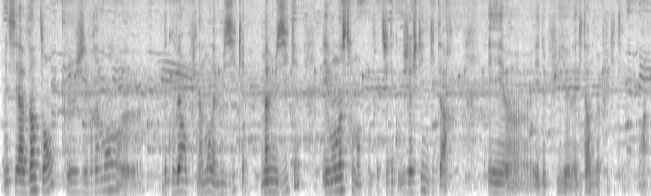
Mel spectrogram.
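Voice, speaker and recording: Low-voiced creaky woman giving interview answers. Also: animated, normal speed, over music. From Belgium. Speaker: musician, singer and guitarist. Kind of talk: interview answers about personal career.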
